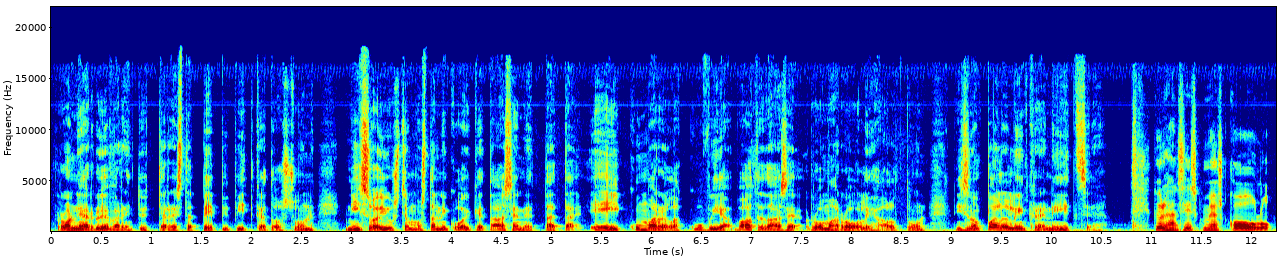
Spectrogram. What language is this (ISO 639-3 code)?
fin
